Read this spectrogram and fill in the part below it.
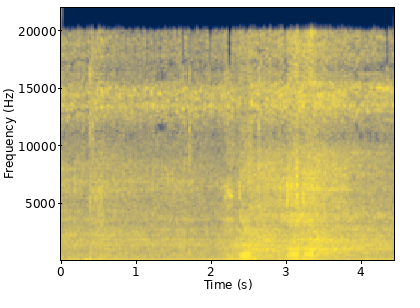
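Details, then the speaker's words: Troy-Bilt backpack blower worn on the back, started first pull: steady drone with mild rises as throttle is blipped, no misses, fine at part throttle. It won't yet take full throttle (air cleaner cover possibly loose) and later died when pushed. "Well, boys and girls, she started first pull, and it sounds good now that it's on my back."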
